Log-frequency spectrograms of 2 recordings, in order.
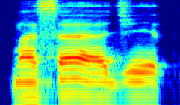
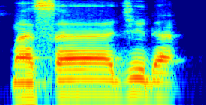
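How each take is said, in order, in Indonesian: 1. Kata ini berakhir dengan bunyi d tanpa vokal. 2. Kata ini berakhir dengan vokal a pendek. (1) "Jangan sampai dibaca masajid, nggak boleh ya" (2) "Masajida langsung"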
